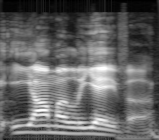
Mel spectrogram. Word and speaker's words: Iamaleava: doing some research and i've heard people pronounce his name this way as nico iamalieva i'm still trying to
